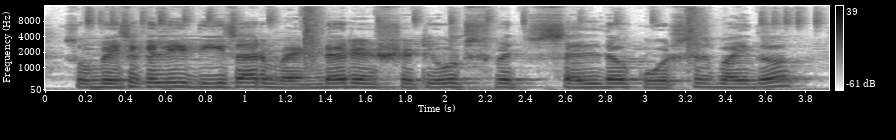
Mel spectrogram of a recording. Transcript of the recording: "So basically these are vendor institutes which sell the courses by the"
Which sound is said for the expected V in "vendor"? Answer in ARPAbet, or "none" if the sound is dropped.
V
